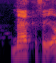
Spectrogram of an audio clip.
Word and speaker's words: McAfee: McAfee, okay. I was saying McAfee. Yeah. I was emphasizing the wrong thing.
